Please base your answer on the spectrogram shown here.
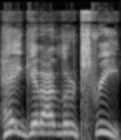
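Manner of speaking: rattled-off, hurried speech. Demonstrating how you speak to a child running into the street, very quickly. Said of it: "then you might speak very quickly".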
